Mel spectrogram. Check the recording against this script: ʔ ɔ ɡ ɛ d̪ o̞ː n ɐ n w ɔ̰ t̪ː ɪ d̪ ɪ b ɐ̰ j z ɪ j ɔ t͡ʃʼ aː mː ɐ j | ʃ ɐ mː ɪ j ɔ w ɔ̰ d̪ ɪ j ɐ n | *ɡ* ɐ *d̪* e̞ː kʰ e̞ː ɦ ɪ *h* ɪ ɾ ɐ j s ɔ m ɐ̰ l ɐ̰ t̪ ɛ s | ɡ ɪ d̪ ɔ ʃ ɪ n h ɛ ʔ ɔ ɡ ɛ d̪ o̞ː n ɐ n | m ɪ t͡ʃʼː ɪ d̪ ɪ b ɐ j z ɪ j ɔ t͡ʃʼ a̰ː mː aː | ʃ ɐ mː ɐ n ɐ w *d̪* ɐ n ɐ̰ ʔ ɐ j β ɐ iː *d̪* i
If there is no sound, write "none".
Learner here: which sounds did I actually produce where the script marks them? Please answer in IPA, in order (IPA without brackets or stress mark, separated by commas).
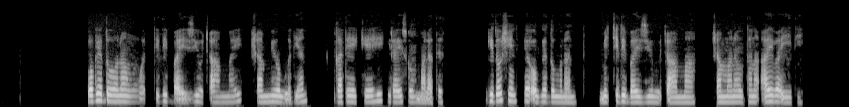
ɡ, t̪, h, t̪, t̪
